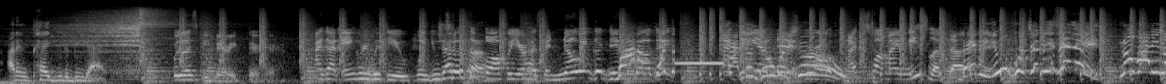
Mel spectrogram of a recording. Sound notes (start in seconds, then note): 6.6 beep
